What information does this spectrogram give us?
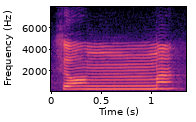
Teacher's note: मीम मुशद्दद गुन्ना होगा, ज़बर को ज़्यादा नहीं खींचना और सा 3 नुक्तों वाली सा को नरमी से पढ़ना है।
